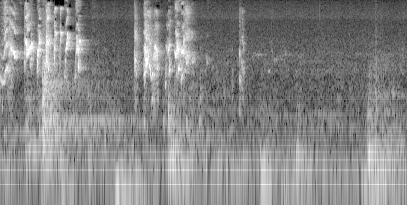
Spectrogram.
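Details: Morning chirping from lovebirds in green, yellow and lutino colours: dense clusters of shrill, rapid high-pitched chirps in two bursts over the first three seconds, then mostly quiet with one faint later note.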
